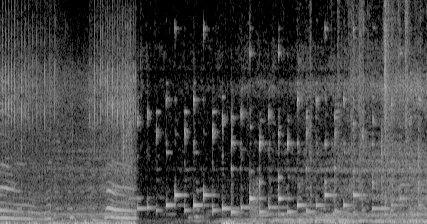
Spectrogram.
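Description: A phone ringtone plays a bright, repeating electronic melody, fairly loud and close, after a brief stretch of other tonal sound at the start.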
